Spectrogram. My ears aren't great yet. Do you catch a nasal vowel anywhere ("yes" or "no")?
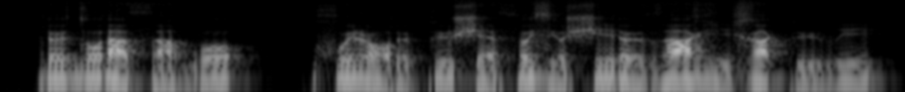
no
